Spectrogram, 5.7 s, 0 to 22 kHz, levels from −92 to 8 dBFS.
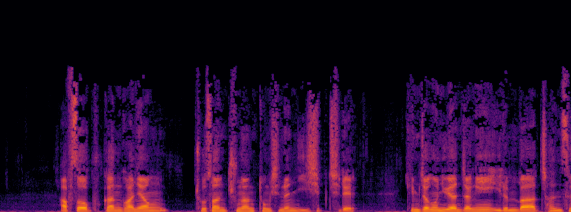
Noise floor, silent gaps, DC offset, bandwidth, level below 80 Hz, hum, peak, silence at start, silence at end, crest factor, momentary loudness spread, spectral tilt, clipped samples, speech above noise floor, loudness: -54 dBFS; none; under 0.1%; 15 kHz; -60 dBFS; none; -6 dBFS; 0.5 s; 0 s; 18 dB; 9 LU; -5 dB/octave; under 0.1%; 30 dB; -24 LUFS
